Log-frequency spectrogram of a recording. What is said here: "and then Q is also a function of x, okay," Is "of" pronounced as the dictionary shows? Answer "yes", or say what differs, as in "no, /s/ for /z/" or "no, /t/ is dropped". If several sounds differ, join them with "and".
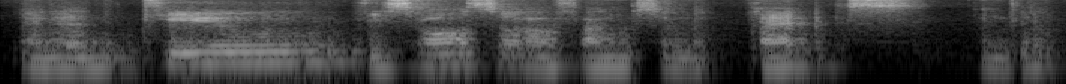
no, /p/ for /v/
